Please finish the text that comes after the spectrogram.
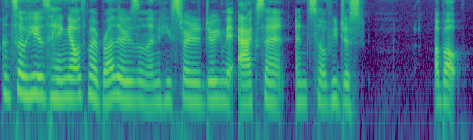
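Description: A woman's voice: mid-range voice, fast, clear, resonant tone, dry recording, clean studio sound. A young woman from Minnesota with a slight Minnesotan accent, chatting casually on a podcast and acting out quotes as she tells stories. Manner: animated storytelling, acts out quotes, laughs often. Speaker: podcast guest. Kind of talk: casual chat.

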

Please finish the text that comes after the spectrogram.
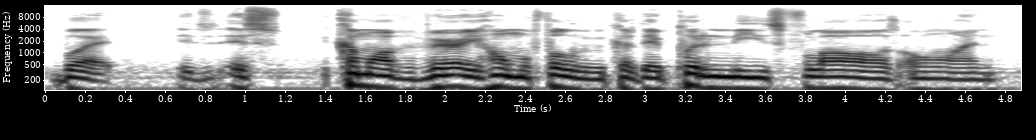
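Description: A man's voice: mid-range voice, fairly even intonation, normal speed, a little mellow. A man in his thirties hosting a podcast in casual conversation, often asking "you know what I mean". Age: 30s. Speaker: podcast host.

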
